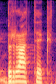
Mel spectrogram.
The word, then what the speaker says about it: братек: So let's say братек together three times. Accent is on the first syllable.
